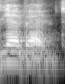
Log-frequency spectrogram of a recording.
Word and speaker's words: Levent: And so to pronounce it in full is Levent, is it? Yeah. Correct. Spot on.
